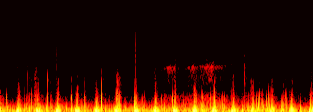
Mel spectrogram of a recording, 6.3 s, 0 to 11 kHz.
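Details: Heartbeat recording of a 35-year-old under the influence of medical marijuana and tobacco.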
